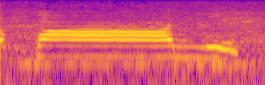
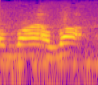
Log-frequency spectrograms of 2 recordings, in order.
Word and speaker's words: الضالين: الضاد تطلع من بين الشفتين ولا الضال لاحظ تطلع من بين الشفتين مغلظة ولا الضالين بعض الناس ينطقها ضاد يعني يقول ولا الضاء ينطقها ولا الضالين يخرج اللسان هذا ما ينبغي القرآن أن تخرجها من بين الشفتين ولا الضالين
